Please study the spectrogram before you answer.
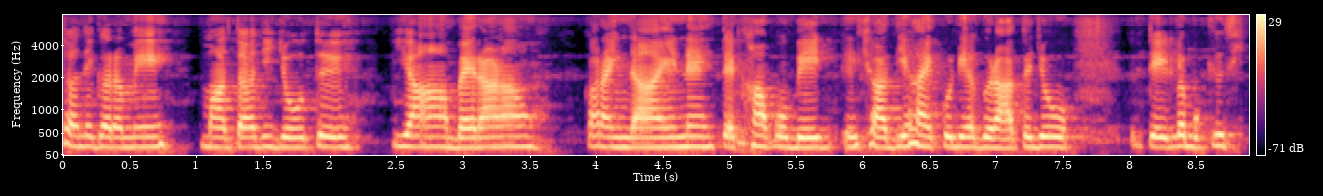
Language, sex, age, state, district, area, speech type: Sindhi, female, 45-60, Maharashtra, Thane, urban, spontaneous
